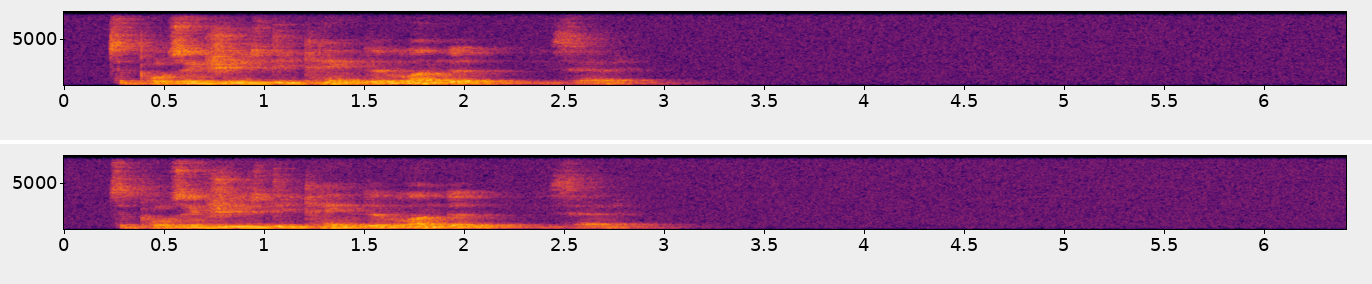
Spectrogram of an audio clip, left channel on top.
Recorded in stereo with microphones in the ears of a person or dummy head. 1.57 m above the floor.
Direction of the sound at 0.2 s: 45° left (ahead or behind).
